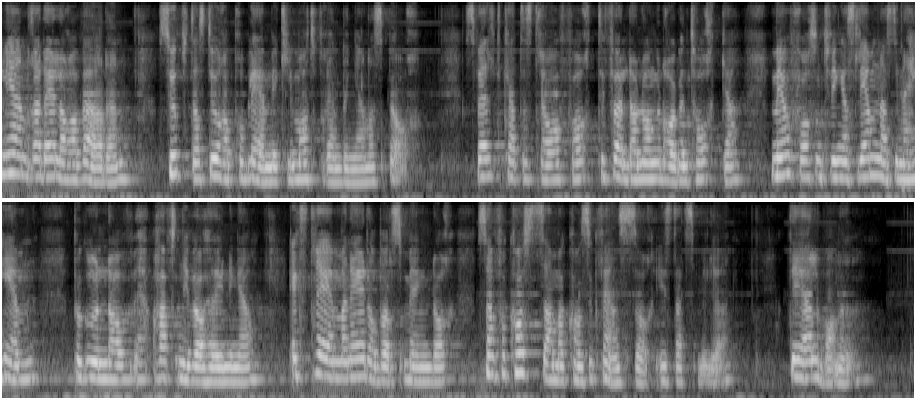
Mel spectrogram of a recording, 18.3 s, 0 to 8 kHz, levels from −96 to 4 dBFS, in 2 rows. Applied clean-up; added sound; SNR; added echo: neural separator model SepFormer DNS4.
